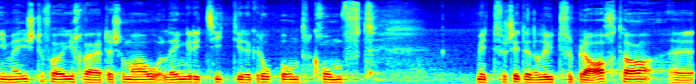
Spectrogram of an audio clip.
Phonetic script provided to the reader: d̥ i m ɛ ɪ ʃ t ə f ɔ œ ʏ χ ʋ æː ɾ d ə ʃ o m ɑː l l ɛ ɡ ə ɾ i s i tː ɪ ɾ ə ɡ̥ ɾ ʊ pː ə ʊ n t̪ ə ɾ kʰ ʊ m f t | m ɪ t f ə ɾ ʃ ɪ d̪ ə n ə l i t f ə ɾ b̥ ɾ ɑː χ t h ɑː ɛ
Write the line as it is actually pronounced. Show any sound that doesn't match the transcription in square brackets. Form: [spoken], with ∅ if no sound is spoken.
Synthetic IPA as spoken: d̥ i m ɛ ɪ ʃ t ə f ɔ œ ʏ χ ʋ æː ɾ d ə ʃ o m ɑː l l ɛ [ŋ] ə ɾ i [t͡s] i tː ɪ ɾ ə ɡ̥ ɾ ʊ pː ə ʊ n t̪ ə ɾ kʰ ʊ m f t | m ɪ t f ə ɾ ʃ ɪ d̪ ə n ə l [y] t f ə ɾ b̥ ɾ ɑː χ t h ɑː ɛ

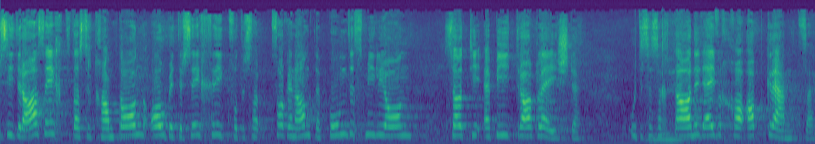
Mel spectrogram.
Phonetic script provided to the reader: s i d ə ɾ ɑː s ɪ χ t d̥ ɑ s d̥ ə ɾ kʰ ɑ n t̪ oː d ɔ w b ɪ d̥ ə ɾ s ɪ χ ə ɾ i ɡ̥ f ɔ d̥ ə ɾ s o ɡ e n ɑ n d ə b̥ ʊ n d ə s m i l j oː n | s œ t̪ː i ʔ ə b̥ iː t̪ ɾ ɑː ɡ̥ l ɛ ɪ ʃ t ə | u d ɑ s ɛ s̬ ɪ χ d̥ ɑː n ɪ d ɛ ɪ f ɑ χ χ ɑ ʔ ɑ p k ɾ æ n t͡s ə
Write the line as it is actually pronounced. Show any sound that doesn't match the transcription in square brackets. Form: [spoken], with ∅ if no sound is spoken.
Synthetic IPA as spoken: s i d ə ɾ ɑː s ɪ χ t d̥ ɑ s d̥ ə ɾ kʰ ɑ n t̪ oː [n] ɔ w b ɪ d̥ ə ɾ s ɪ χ ə ɾ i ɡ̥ f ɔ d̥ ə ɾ s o ɡ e n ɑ n [t] ə b̥ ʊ n d ə s m i l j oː n | s œ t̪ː i ʔ ə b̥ iː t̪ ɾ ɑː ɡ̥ l ɛ ɪ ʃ t ə | u d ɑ s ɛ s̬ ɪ χ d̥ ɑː n ɪ d ɛ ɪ f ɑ χ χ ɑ ʔ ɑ p k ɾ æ n t͡s ə

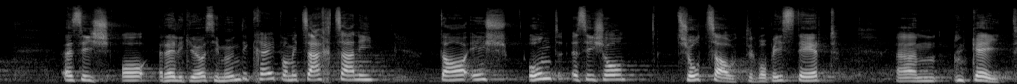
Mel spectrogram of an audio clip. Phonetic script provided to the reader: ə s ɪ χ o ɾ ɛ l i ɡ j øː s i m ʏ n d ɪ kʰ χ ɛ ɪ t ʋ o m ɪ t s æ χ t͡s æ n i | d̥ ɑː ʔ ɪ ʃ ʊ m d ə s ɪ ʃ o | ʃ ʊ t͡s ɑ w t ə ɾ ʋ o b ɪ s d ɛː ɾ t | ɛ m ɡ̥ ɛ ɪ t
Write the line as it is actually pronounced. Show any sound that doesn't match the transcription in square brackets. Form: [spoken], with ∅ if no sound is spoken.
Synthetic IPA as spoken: ə s ɪ [ʃ] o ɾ ɛ l i ɡ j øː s i m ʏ n d ɪ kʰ χ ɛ ɪ t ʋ o m ɪ t s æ χ t͡s æ n i | d̥ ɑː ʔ ɪ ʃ ʊ [n] d ə s ɪ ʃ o | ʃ ʊ t͡s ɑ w t ə ɾ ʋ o b ɪ s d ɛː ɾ t | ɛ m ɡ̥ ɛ ɪ t

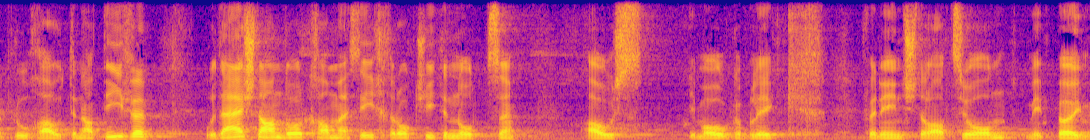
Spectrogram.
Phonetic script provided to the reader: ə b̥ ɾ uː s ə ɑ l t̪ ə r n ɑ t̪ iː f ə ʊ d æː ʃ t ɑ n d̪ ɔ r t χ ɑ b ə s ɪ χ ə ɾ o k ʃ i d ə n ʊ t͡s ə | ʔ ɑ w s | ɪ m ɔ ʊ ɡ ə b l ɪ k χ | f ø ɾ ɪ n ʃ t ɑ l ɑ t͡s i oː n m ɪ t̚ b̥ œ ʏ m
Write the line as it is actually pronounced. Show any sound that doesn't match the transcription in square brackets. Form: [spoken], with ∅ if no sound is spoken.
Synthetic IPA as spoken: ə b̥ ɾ uː [χ] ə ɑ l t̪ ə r n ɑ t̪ iː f ə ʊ d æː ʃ t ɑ n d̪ ɔ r t χ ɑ [m] ə s ɪ χ ə ɾ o k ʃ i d ə n ʊ t͡s ə | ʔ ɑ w s | ɪ m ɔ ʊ ɡ ə b l ɪ k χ | f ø ɾ ɪ n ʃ t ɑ l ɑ t͡s [j] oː n m ɪ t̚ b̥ œ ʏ m

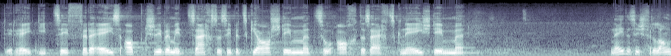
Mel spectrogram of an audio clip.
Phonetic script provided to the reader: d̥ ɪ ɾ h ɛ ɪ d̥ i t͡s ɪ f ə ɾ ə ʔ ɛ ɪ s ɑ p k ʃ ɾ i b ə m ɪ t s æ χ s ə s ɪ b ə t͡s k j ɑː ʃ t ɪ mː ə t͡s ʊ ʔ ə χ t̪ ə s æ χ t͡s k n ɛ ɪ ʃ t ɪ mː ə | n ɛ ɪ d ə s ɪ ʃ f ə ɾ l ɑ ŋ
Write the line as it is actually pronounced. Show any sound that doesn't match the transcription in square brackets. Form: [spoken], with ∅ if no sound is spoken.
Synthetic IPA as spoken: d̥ ɪ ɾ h ɛ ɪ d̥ i t͡s ɪ f ə ɾ ə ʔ ɛ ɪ s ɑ p k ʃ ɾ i b ə m ɪ t s æ χ s ə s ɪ b ə t͡s k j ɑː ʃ t ɪ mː ə t͡s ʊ ʔ [ɑ] χ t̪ ə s æ χ t͡s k n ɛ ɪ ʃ t ɪ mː ə | n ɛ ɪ d [ɑ] s ɪ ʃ f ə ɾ l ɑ ŋ

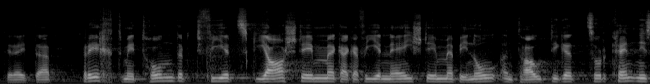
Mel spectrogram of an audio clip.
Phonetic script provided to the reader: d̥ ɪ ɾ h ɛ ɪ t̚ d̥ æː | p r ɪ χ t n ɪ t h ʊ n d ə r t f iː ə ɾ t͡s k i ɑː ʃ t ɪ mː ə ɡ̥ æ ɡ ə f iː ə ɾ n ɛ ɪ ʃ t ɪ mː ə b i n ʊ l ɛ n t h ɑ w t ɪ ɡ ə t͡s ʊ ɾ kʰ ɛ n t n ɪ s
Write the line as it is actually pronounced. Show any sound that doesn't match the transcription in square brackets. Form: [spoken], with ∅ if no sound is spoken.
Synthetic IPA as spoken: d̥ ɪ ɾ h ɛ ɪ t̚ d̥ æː | p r ɪ χ t [m] ɪ t h ʊ n d ə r t f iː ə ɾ t͡s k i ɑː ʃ t ɪ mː ə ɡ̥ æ ɡ ə f iː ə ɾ n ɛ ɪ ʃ t ɪ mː ə b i n ʊ l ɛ n t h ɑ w t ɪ ɡ ə t͡s ʊ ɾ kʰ ɛ n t n ɪ s

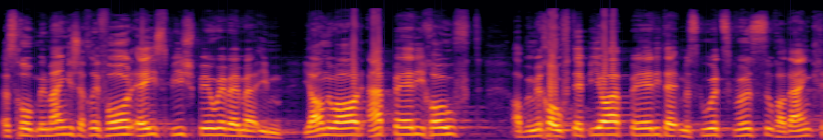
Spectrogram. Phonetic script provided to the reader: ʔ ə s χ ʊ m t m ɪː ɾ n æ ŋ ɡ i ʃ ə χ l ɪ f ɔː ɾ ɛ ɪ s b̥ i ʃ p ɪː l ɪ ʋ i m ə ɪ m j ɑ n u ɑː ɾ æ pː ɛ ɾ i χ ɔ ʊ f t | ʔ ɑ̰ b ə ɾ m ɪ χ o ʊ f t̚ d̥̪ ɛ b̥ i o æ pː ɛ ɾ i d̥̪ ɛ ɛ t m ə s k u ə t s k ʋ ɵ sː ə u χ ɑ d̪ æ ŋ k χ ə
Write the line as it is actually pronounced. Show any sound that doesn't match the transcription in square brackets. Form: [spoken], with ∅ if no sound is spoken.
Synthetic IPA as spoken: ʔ ə s χ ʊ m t m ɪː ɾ [m] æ ŋ ɡ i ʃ ə χ l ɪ f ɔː ɾ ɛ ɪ s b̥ i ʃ p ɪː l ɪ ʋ [ɛ] m ə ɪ m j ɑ n u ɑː ɾ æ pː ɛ ɾ i χ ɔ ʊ f t | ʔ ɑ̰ b ə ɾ m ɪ χ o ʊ f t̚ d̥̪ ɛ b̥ i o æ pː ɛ ɾ i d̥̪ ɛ ɛ t m ə s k u ə t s k ʋ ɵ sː ə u χ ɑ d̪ æ ŋ k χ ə

